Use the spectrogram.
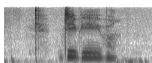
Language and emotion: Russian, neutral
